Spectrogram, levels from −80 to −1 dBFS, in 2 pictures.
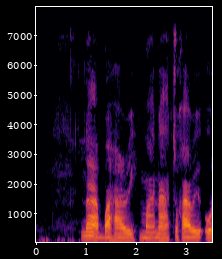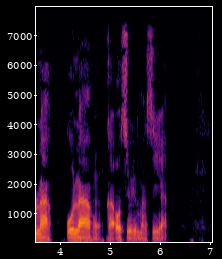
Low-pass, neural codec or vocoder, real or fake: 7.2 kHz; none; real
